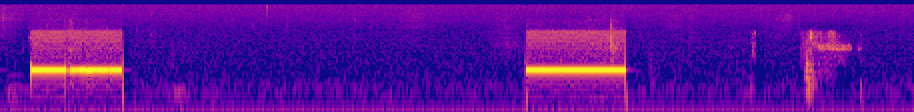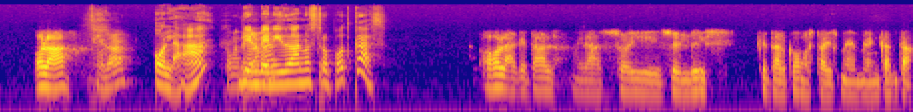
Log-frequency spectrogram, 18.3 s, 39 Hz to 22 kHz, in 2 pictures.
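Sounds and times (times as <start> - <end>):
telephone ringback tone: 0.3 - 1.3, 5.3 - 6.3
speech: 9.5 - 13.1, 14.0 - 18.2.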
